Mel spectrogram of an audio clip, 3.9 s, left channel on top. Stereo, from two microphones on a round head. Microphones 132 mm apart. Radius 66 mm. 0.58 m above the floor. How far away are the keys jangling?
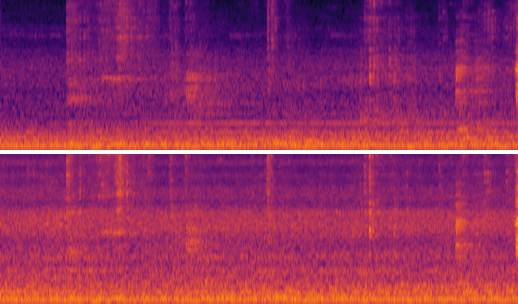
About 5.5 m.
